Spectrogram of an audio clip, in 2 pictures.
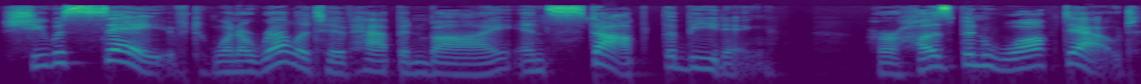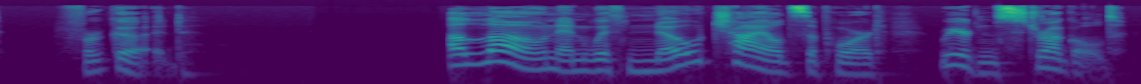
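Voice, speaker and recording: A woman correspondent narrating a scripted television news feature in a lively, expressive way. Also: low-pitched, takes it slowly, no echo, clean studio sound. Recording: music bed underneath.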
